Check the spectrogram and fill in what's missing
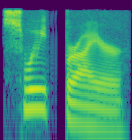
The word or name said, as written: sweetbrier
